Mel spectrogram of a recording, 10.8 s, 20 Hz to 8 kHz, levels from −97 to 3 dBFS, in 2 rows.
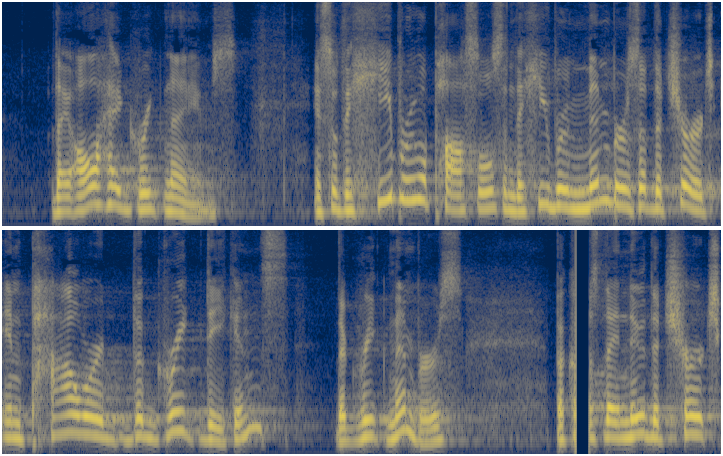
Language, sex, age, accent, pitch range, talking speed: English, male, 40-59, American, 140-180 Hz, 160 wpm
